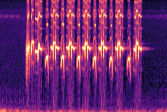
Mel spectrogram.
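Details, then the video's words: Sooty-headed bulbul singing to pressure a rival: a clean, rapid series of about a dozen bright, slurred whistled notes, each dropping then rising, delivered evenly for about two and a half seconds. "Suara Burung Kutilang Gacor Menekan Lawan Terbaik || Burung Kutilang Lain Emosi Dan Ikut Gacor"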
